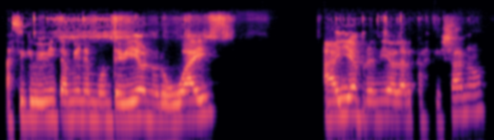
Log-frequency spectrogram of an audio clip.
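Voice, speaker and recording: A woman. She rambles through her answers with fillers in a middle-pitched voice. The sound is dry and close, with no room echo. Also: little pitch movement, fairly quick, warm tone. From Brazil. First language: Portuguese. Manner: chatty, thinks aloud with fillers. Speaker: guest, mentor to mothers. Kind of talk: casual interview chat.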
